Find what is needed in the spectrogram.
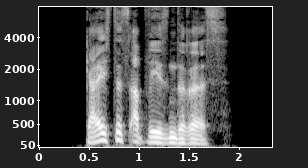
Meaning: strong/mixed nominative/accusative neuter singular comparative degree of geistesabwesend
- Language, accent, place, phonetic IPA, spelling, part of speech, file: German, Germany, Berlin, [ˈɡaɪ̯stəsˌʔapveːzn̩dəʁəs], geistesabwesenderes, adjective, De-geistesabwesenderes.ogg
